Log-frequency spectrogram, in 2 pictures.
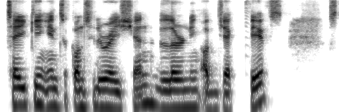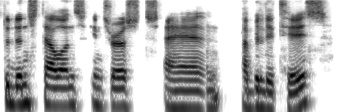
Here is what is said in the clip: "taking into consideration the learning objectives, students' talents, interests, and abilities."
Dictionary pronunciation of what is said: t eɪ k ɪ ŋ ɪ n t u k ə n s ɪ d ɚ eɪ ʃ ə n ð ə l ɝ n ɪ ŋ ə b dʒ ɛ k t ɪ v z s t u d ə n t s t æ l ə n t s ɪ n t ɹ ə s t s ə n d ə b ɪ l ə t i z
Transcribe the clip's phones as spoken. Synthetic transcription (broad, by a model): t eɪ k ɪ ŋ ɪ n t u k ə n s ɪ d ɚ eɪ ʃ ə n l ɝ n ɪ ŋ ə b dʒ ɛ k t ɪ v s t u d ə n t s t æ l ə n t s ɪ n t ɹ ə s t s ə n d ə b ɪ l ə t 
